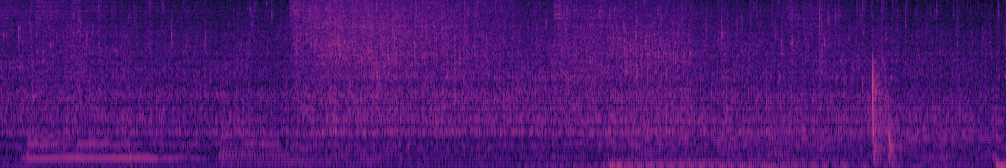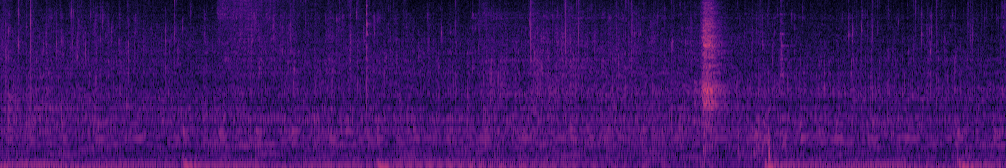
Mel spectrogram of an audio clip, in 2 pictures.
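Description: Marinated chicken pieces sizzling as they fry in hot oil in a wok, with a sharp click about nine seconds in and a brief loud spit late on. Background music with a low, stepping bass line plays underneath.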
